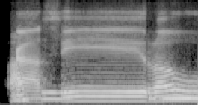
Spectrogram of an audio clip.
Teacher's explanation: ada fathah tanwin bertemu dengan wawu, ya. Ini disebut idgham bi gunnah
